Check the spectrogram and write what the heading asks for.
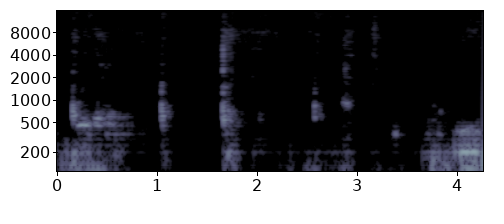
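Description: Near silence, with a few faint ticks of chalk on a blackboard as a word is written.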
